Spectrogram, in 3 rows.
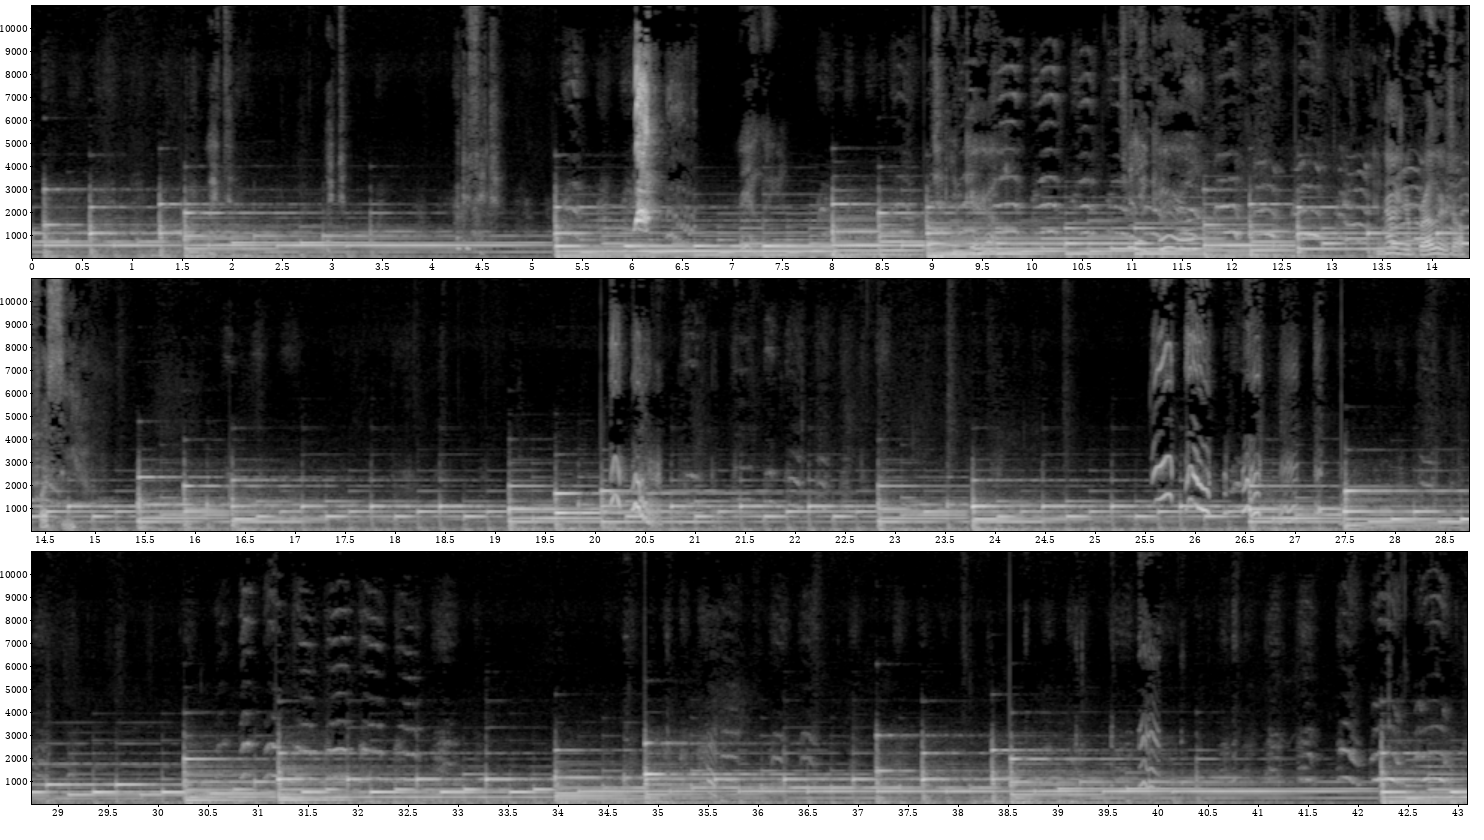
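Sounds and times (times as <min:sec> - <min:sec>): background music: 0:00.0 - 0:43.0
puppies whining and yipping: 0:05.3 - 0:15.2, 0:20.1 - 0:23.8, 0:25.5 - 0:29.6, 0:30.2 - 0:33.0, 0:34.6 - 0:43.0.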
